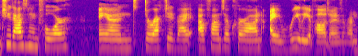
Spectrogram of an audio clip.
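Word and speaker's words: Cuarón: and directed by Alfonso quiron I really apologize if I'm saying that wrong um I don't speak Spanish um and all of the English speakers that I have heard pronounce his name say Quran so I apologize in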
